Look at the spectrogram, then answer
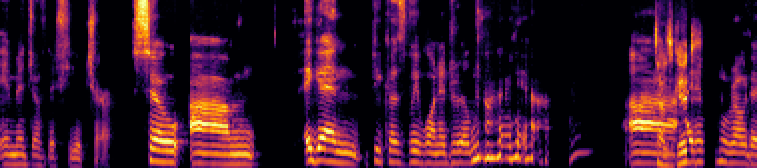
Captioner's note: laughs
